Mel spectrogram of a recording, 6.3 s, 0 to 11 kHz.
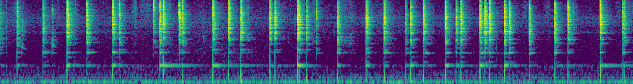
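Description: A red Coca-Cola aluminium can, about 330 ml, hollow and apparently unopened and full, is held in the hand near the microphone and tapped and scratched with painted fingernails. Around 29 quick, bright clicking taps are heard in an uneven rhythm, each dying away almost at once, with a faint metallic ring near 600 Hz and 1.3 kHz.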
